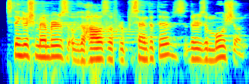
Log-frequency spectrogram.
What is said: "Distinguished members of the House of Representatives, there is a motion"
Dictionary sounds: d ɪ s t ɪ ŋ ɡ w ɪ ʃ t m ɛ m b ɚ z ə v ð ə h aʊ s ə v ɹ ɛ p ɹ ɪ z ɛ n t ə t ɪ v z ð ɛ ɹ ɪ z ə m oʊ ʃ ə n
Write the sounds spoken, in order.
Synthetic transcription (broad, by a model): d s t ɪ ŋ ɡ w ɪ ʃ m ɛ m b ɚ z ə v ð ə h aʊ s ə v ɹ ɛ p ɹ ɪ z ɛ n t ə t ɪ v z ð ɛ ɹ ɪ z ə m oʊ ʃ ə n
